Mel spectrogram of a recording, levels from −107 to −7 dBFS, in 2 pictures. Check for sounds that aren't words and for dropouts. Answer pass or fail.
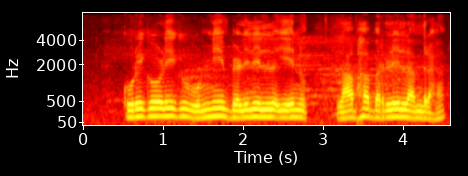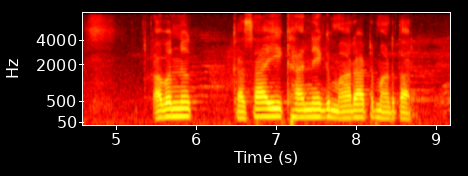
pass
